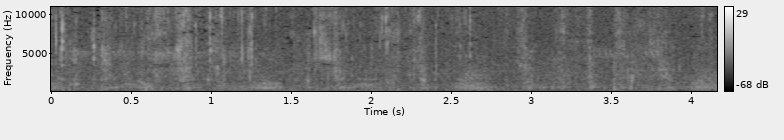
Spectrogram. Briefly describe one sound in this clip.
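A person chews food with small smacking sounds.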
